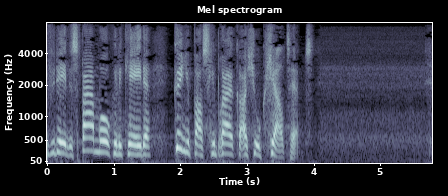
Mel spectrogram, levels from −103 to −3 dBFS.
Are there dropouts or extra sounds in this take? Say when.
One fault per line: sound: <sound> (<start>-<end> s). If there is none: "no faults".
no faults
